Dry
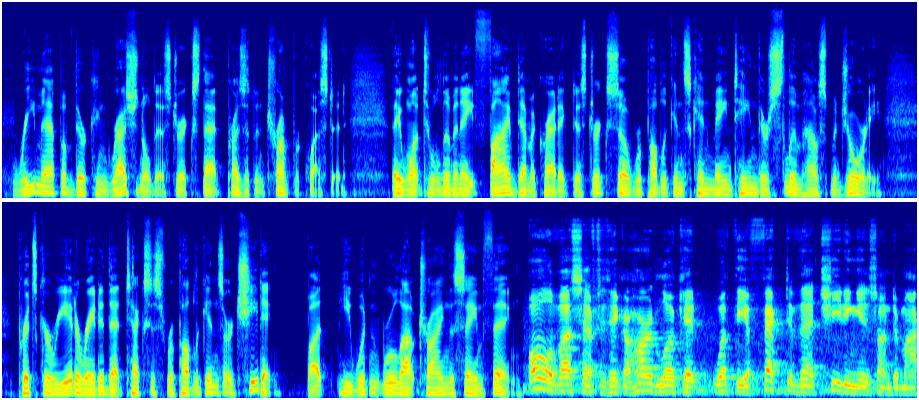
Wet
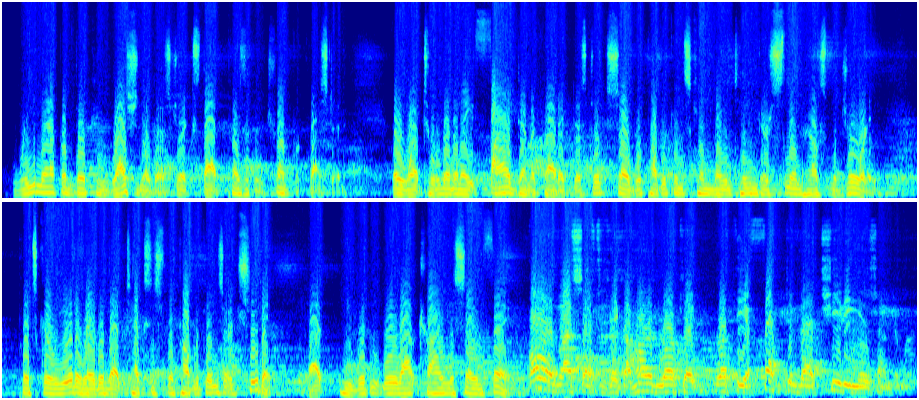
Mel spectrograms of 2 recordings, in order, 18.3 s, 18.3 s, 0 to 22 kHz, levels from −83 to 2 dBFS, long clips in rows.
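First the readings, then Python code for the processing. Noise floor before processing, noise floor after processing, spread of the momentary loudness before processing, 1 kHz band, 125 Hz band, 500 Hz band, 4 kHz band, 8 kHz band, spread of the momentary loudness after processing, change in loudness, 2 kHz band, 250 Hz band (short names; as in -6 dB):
-60 dBFS, -46 dBFS, 7 LU, -2.0 dB, -1.0 dB, -1.0 dB, -7.5 dB, +1.5 dB, 6 LU, -1.5 dB, -7.0 dB, -1.0 dB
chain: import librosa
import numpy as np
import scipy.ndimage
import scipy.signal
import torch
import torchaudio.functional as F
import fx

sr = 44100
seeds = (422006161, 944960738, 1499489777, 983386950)

y = fx.fade_out_tail(x, sr, length_s=0.54)
y = fx.peak_eq(y, sr, hz=3400.0, db=-14.5, octaves=1.2)
y = np.clip(y, -10.0 ** (-18.5 / 20.0), 10.0 ** (-18.5 / 20.0))
y = fx.dynamic_eq(y, sr, hz=810.0, q=0.83, threshold_db=-39.0, ratio=4.0, max_db=6)
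y = fx.filter_lfo_notch(y, sr, shape='saw_down', hz=2.1, low_hz=700.0, high_hz=3800.0, q=0.76)
y = fx.mod_noise(y, sr, seeds[0], snr_db=23)
y = fx.echo_diffused(y, sr, ms=455, feedback_pct=44, wet_db=-14.5)
y = 10.0 ** (-27.5 / 20.0) * np.tanh(y / 10.0 ** (-27.5 / 20.0))
y = fx.band_widen(y, sr, depth_pct=40)
y = y * 10.0 ** (4.5 / 20.0)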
